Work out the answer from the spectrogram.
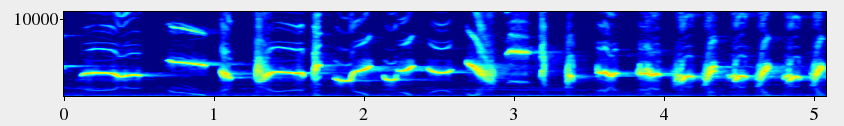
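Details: Strange, varied song from a white-breasted bird, meant as song-training material: loud clear whistles give way to twisting slurred phrases and then a rapid stream of chirpy, rolling notes repeated without pause.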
